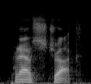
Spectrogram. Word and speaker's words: Strzok: Pronounced struck. Thank you, Elizabeth. Pete struck. Like the Z is unnecessary, but that's who knows.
